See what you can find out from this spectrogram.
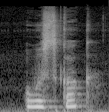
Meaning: dodge
- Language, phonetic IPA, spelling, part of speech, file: Czech, [ˈuːskok], úskok, noun, Cs-úskok.ogg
